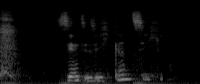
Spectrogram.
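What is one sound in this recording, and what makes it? An elderly woman speaks.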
